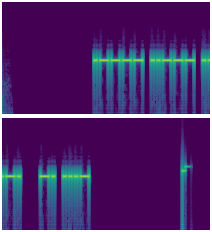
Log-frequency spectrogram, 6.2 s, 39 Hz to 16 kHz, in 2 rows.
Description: Morse code, heard as a keyed tone, about 28 wpm, 700 Hz. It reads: 12F NV
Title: Field Day Exchanges Encore - 28wpm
